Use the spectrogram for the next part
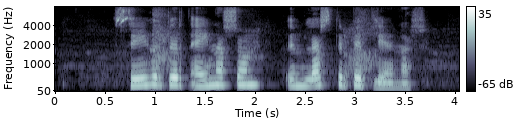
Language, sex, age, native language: Icelandic, female, 30-39, Icelandic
